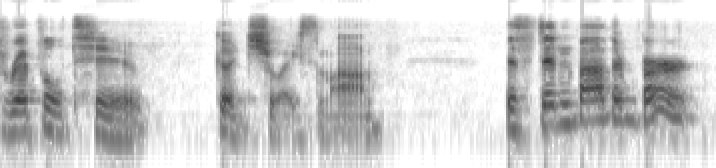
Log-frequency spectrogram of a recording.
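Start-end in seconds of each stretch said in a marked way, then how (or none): none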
